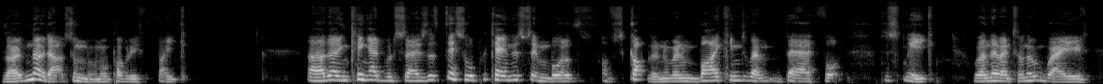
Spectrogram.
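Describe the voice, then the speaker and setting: A middle-aged man hosts a casual live stream. His voice sits a little high for a man. He talks in an informal, wandering, anecdotal way, as if chatting with his viewers. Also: normal speed, a bit bright. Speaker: live stream host, history enthusiast. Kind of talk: casual rambling chat, reading out and answering viewer comments.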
